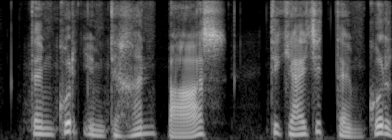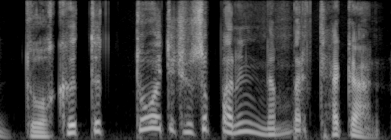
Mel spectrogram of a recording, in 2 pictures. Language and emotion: Kashmiri, disgusted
